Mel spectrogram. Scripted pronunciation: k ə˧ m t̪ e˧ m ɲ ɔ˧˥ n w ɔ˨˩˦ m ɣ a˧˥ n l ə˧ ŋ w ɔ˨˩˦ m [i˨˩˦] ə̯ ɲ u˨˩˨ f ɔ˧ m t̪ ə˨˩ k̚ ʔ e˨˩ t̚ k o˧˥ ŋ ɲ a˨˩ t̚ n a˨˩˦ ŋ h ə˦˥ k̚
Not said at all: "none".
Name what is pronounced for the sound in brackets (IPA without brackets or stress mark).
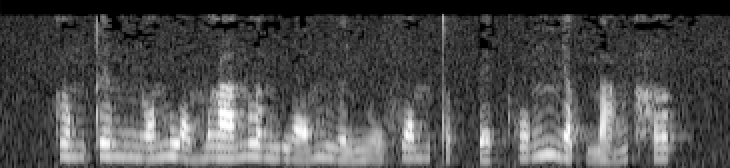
i˨˩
